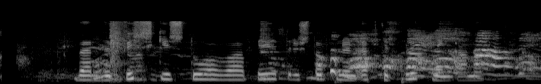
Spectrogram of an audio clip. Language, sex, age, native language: Icelandic, female, 14, Icelandic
